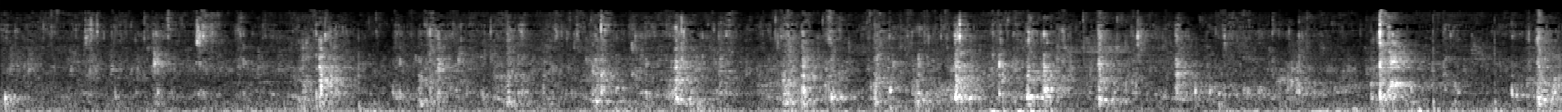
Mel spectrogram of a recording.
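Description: White tiger chewing and tearing at raw meat: an irregular run of short mouth noises and tearing sounds.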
